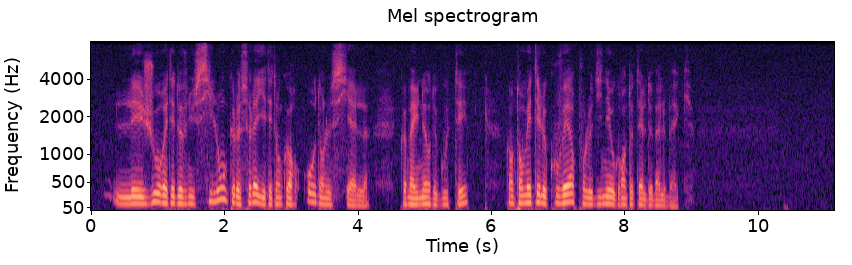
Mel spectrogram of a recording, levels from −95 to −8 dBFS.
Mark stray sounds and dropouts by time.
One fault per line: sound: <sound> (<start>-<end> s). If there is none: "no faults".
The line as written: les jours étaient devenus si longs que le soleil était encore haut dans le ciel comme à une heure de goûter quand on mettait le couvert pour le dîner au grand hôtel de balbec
no faults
